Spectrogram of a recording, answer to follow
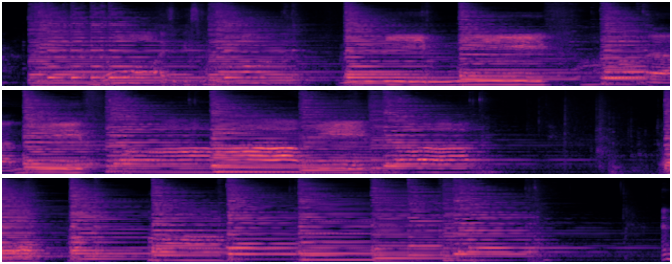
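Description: Two-manual harpsichord playing a figured-bass partimento exercise in plucked chords over a tied bass. The playing breaks off briefly about twelve seconds in, then resumes.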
